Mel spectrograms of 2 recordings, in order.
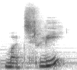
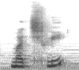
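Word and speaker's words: मछली: We have machli, which is a fish. Machli. The sound is ch.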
